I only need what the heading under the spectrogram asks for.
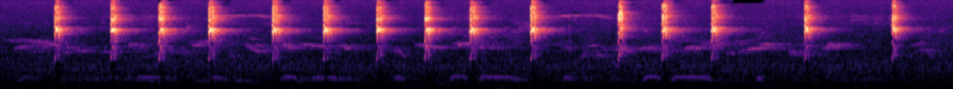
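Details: Woodpecker chick being fed, from a family watched over a week: a quick run of about eighteen sharp, high, clicking notes in under ten seconds, roughly two per second. A soft, low, wavering hum runs underneath.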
